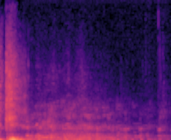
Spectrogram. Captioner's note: audience laughing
